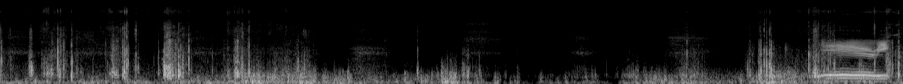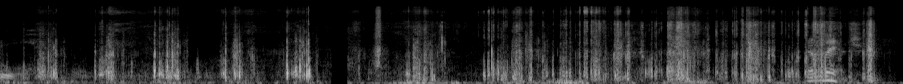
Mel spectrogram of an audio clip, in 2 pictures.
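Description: Footsteps in snow, a person walking steadily, with a short wavering call lasting about a second near the middle.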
